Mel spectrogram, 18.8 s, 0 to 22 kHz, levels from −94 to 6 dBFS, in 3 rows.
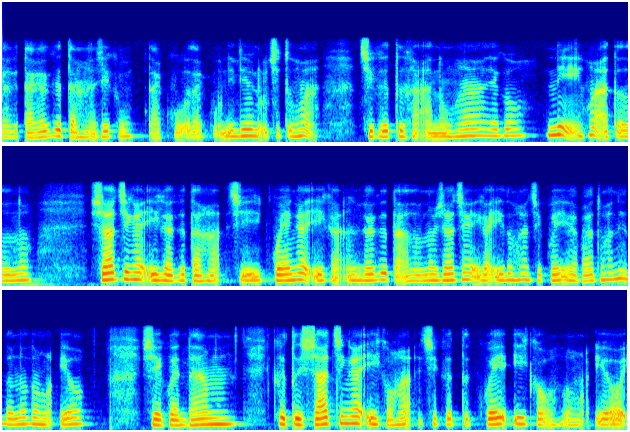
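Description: The speech comes through an AMR wideband (HD Voice) codec path at 12.65 kbit/s, with content stopping at about 7.6 kHz, and no technical faults can be heard.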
